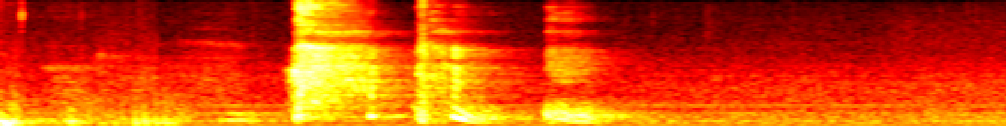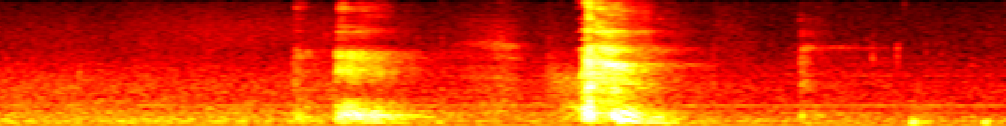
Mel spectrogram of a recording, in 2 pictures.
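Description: Throat clearing and coughing from a man with a froggy throat: a few rough, raspy bursts in two clusters, separated by a quiet pause, with soft breathing between them.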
